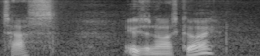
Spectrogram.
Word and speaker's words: Thijs: Vidges. But it's pronounced Tass.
